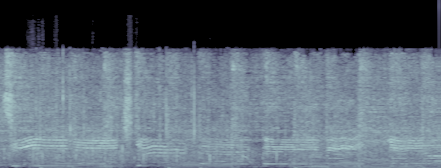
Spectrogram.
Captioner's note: applause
